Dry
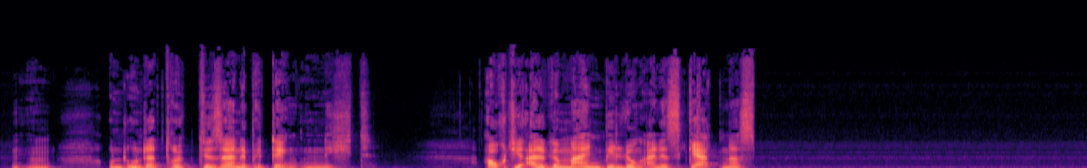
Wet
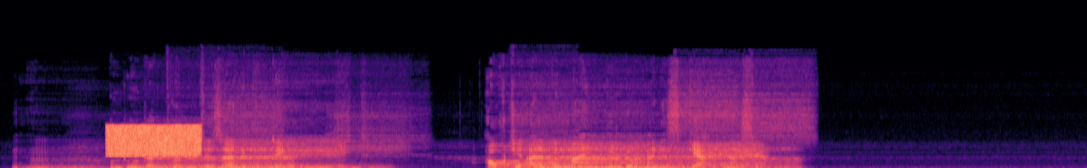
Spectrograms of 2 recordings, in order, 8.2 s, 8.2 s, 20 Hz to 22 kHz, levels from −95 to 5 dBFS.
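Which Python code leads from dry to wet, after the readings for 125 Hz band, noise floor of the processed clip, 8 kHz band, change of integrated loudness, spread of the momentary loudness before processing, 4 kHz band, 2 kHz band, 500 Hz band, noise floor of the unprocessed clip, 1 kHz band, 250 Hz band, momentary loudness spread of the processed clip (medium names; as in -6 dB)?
-1.5 dB, -66 dBFS, +6.5 dB, +6.5 dB, 14 LU, +15.5 dB, +4.0 dB, -1.0 dB, -66 dBFS, -1.0 dB, -1.0 dB, 22 LU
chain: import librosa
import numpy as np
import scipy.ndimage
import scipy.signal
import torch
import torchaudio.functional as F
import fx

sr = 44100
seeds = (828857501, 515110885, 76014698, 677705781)

y = fx.rev_gated(x, sr, seeds[0], gate_ms=500, shape='flat', drr_db=0.0)
y = fx.spec_paint(y, sr, seeds[1], shape='noise', start_s=0.79, length_s=0.72, low_hz=1700.0, high_hz=5700.0, level_db=-10.0)
y = y * 10.0 ** (-4.0 / 20.0)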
